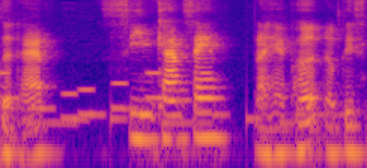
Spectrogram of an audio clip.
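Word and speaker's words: 新幹線: sentence yeah so the First new word is pronounced as SHINKANSEN I have heard of this name before this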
